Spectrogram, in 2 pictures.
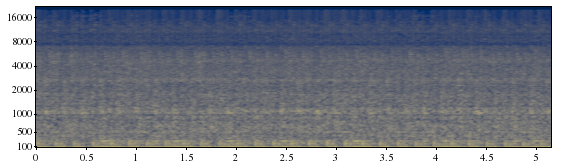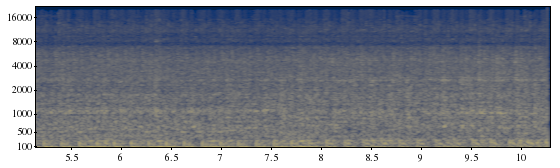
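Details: K-750 motorcycle boxer twin, 6-volt system, ignition coil fed a direct positive, at idle after four timing gears were replaced: low, steady, even thumping with no knock. The earlier knock is gone at idle.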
